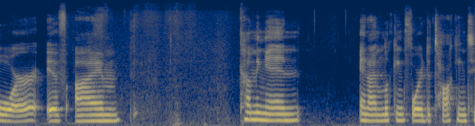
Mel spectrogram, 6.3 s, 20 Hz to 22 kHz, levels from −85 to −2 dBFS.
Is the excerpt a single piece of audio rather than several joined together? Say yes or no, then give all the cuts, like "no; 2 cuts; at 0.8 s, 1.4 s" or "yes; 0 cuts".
yes; 0 cuts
